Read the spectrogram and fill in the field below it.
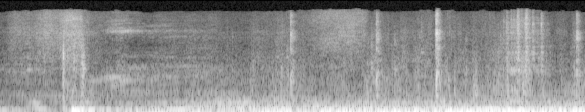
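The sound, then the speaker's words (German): A car drives along steadily, its engine and tyre rumble filling the low end, with a few faint rattles and clicks inside the cabin; a man drives the course of a forest running race to check that the route signs put up the evening before are still there. No one speaks. “Mit dem Pkw fährt er die Strecke ebenfalls noch einmal ab.”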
